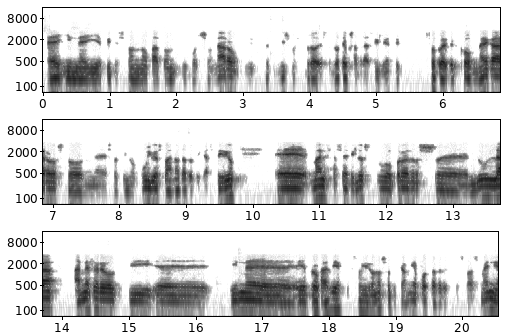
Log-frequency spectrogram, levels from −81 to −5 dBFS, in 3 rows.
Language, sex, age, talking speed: Greek, male, 50-69, 130 wpm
